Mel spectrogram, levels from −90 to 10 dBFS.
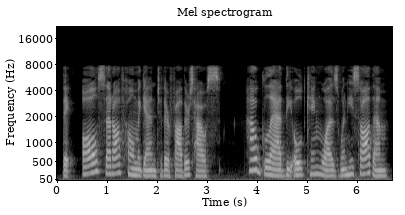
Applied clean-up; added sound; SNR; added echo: none; none; none; none.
